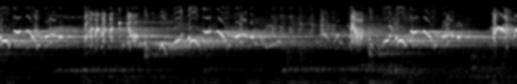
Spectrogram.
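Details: Oriental magpie-robin delivering a full, varied song to goad other magpie-robins into singing: fast, almost unbroken strings of whistled upslurs, downslurs and sharp chips, with a low steady hum underneath.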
